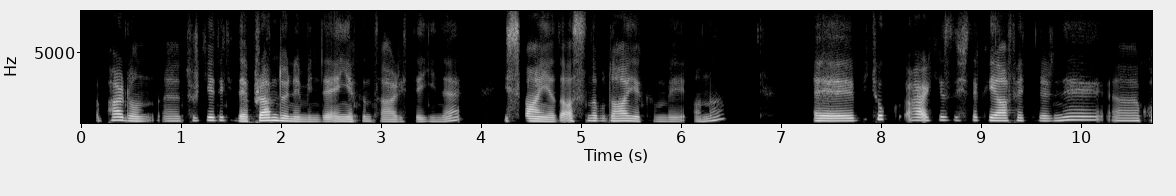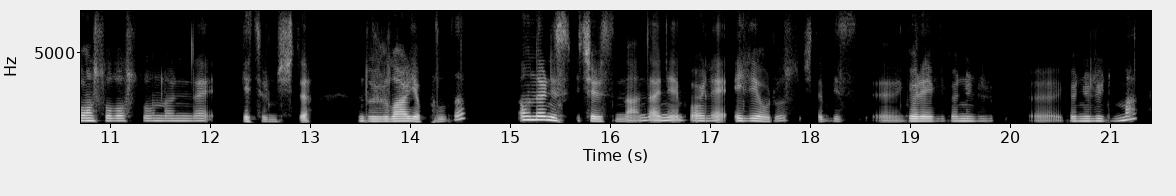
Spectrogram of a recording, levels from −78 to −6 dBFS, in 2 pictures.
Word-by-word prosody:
eee, 160 - -14
pardon, 175 -8 +2
eee, 165 0 -5
Türkiye'deki 205 +2 -3
deprem 195 +6 +6
döneminde, 145 -4 +1
en - - +2
yakın 150 +1 -1
tarihte 135 -3 -5
yine, 140 - -5 0.4
İspanya'da, 155 -5 +4
aslında 180 -1 0
bu 175 -1 -12
daha 175 0 +5
yakın 145 -3 -3
bir 145 0 -7
anı. 175 - -7 0.9
Eee, 180 0 +5
birçok, 275 0 -3 0.2
herkes 215 +1 0
işte 210 +1 -8
kıyafetlerini, 195 +4 0
aaa, 185 0 -4
konsolosluğun 180 -1 -1
önüne 175 0 -4 0.3
getirmişti. 140 -3 -3 0.5
Duyurular 155 +1 +4
yapıldı. 150 - -1 0.5
Onların 245 0 +6
is 200 -3 +2
içerisinden 160 +3 -2
de, - - -2
hani, 105 +2 0
böyle 175 0 -1
eliyoruz, 170 -2 -1
işte, 150 +2 -12
biz, 150 -1 -13 0.2
eee, 70 - -9
görevli, 155 - +2
gönüllülük, 160 0 -5 0.4
eee, - - -11
gönüllüydüm 160 +3 -3
ben. 250 +7 -2
170 Hz, 120 wpm, -24 LUFS, 150-190 Hz, 0.9 s, deprem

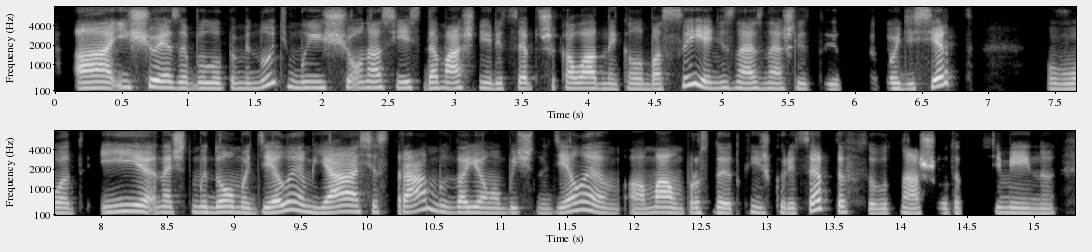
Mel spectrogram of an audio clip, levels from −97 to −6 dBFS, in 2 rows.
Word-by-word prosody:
А, 200 +1 +7
и - - -2
ещё 225 +2 +4
я 215 -2 +4
забыла 195 -1 -2
упомянуть, 190 - -5
мы 210 -3 -4
ещё 210 0 -1
у - - -4
нас 215 +1 -1
есть 210 +2 -2
домашний 195 0 +1
рецепт 185 +1 -4
шоколадной 190 -2 +1
колбасы. 175 - -3
Я 330 -9 +5
не 200 +2 -7
знаю, 190 -2 0
знаешь 185 -1 -3
ли 180 -2 -7
ты 165 -1 -9 0.2
такой 185 -1 -5
десерт. 180 - +3 0.7
Вот. 175 -1 -3
И, 210 +1 +2
значит, 190 +1 -2
мы 190 -1 -1
дома 190 -1 0
делаем. 195 - +2
Я, 190 +4 +5
сестра, 200 +4 0
мы 240 -9 -4
вдвоём 185 -1 0
обычно 170 0 -5
делаем. 185 - -1
А 160 - -4
мама 180 0 +3
просто 175 +2 -6
даёт 170 -2 -1
книжку 180 -2 -8
рецептов, 195 - -1
а, 160 - -3
вот 160 0 -9
нашу 165 +1 +2
вот 165 - -9
эту - - -8
семейную. 170 -2 -3
190 Hz, 185 wpm, -24 LUFS, 175-205 Hz, 0.7 s, А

